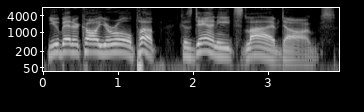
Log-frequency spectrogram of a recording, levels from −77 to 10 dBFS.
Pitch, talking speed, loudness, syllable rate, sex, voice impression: 145 Hz, 165 wpm, -16 LUFS, 4.0 syllables/s, male, masculine, middle-aged, tensed, powerful, slightly bright, slightly clear, raspy, mature, slightly friendly, wild, lively, intense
